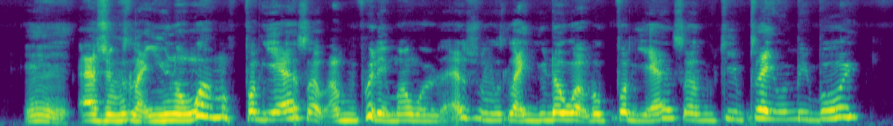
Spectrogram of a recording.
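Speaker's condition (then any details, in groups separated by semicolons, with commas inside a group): Cerebral palsy; cannot walk, uses wheelchair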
